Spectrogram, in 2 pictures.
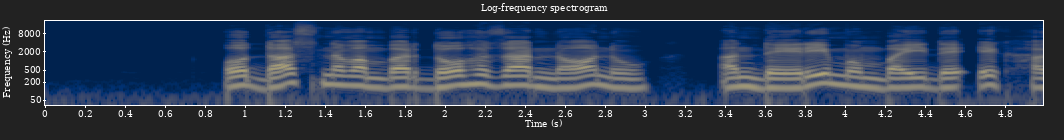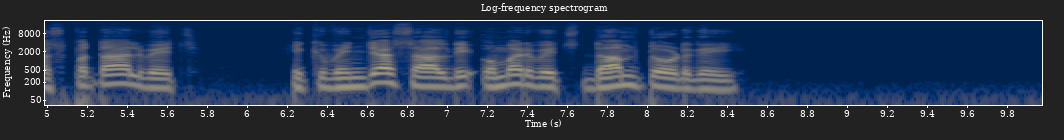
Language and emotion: Punjabi, neutral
